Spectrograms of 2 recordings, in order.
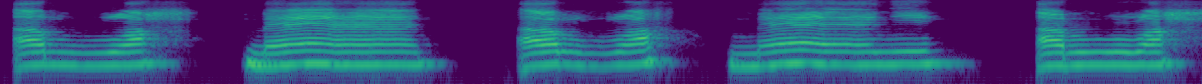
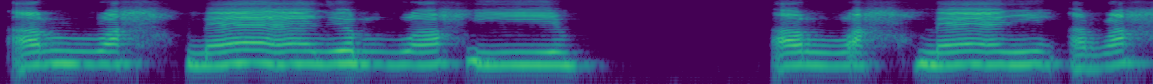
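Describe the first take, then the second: First: Ar-Rahman very slow, with the ha held and full of breath; full breathy ha. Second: Ar-Rahman with the ha clipped short, no breath, slow; weak ha. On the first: Teacher modelling the correct ha in Ar-Rahman. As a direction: let the air flow through the ha of Ar-Rahman. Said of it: "Flow of sound and flow of breath". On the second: Teacher showing students the mistake of a weak ha. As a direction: cut the ha in Ar-Rahman so it loses its airflow. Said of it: "You are going to say". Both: Shown as a demonstration.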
